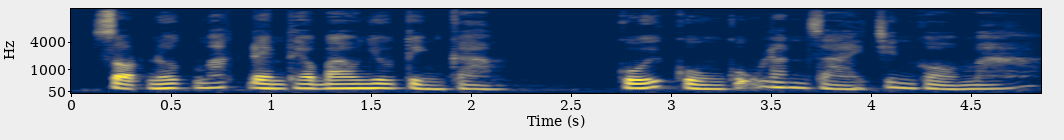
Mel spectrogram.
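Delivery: plain reading voice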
